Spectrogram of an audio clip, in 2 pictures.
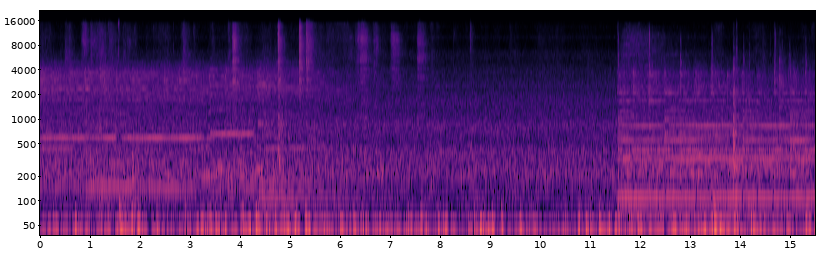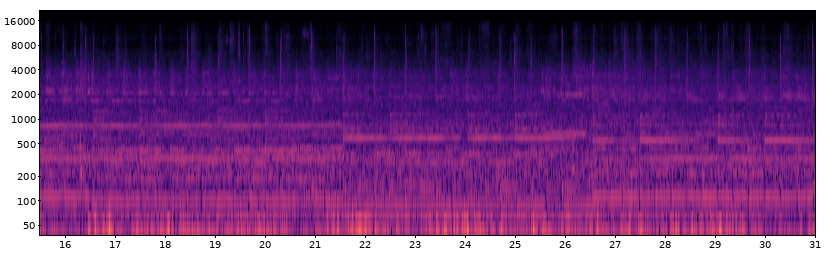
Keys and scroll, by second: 1.5 ctrl+z, 13.9 space, 19.4 ctrl+z, 23.1 space, 29.2 ctrl+z.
